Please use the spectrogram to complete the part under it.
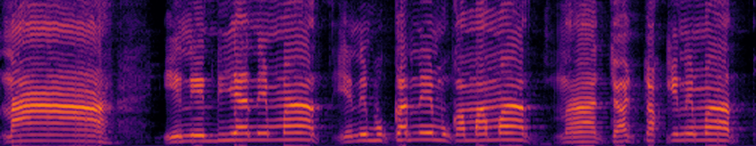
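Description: A woman's voice: extremely high pitch, moderate pace, bright, forceful tone, exaggerated voice. A woman voicing Toing, a lazy, grumbling male ondel-ondel puppet who teases his crying friend. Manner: grumbling, teasing, bossy.

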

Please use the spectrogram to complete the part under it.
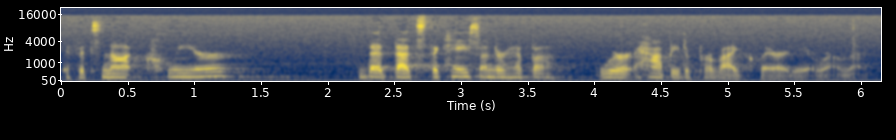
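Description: A middle-aged woman with a lower voice lays out rules on a panel, careful and precise. She talks through a lapel mic on a stage, and her voice trails off into the long reverb of a big hall. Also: animated, normal speed, vocal fry, a little mellow. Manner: careful, legal-minded, explanatory. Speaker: federal privacy regulator on a panel. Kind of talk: panel discussion. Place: conference stage in a large hall.

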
